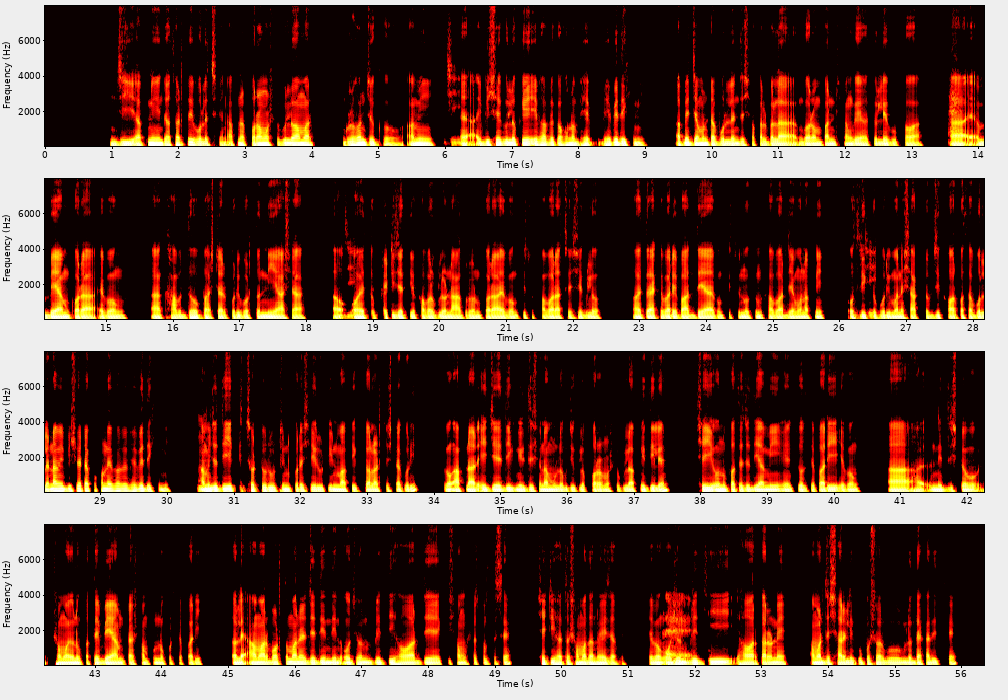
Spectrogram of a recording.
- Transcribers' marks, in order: "খাদ্য" said as "খাওাধ্য"; "দিক" said as "দিগ"; drawn out: "হ্যাঁ"; "শারীরিক" said as "শারিলিক"
- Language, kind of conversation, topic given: Bengali, advice, ওজন কমানোর জন্য চেষ্টা করেও ফল না পেলে কী করবেন?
